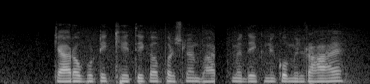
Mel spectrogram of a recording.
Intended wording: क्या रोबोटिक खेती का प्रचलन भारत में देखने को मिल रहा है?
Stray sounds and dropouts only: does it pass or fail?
fail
